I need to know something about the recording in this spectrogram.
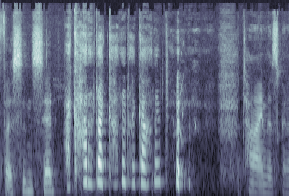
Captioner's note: laughs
